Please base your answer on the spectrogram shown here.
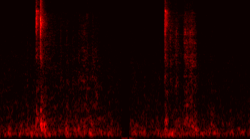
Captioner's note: mouse clicking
